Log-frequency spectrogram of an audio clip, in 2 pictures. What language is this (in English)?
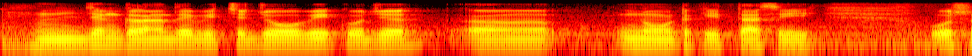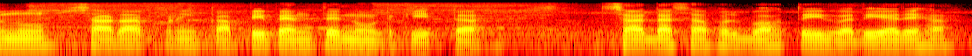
Punjabi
